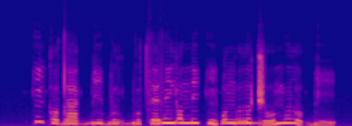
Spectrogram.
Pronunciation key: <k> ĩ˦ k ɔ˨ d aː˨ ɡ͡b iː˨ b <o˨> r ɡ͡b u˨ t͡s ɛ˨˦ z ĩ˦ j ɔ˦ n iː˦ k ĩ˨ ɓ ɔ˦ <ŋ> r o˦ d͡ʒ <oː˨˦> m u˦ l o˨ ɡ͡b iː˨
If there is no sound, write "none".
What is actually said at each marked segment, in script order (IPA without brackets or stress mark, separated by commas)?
k, u˨, ŋ, oː˨˦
